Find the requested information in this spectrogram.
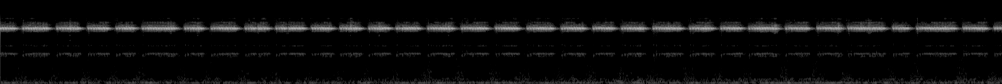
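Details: Green pine cricket (청솔귀뚜라미) song: an unbroken, shrill whistled tone throbbing in regular rapid pulses, roughly three per second, with a soft low background rumble.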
